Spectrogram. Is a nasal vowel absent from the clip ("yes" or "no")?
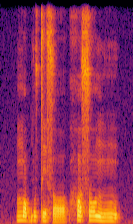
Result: no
